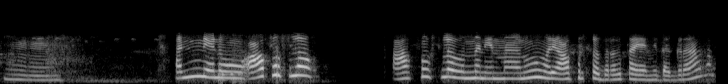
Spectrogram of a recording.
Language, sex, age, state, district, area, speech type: Telugu, female, 18-30, Andhra Pradesh, Kadapa, rural, conversation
